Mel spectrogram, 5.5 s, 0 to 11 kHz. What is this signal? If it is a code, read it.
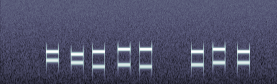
DTMF, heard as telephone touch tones, dialled by hand, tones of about 240 ms. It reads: 07263 598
